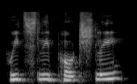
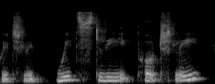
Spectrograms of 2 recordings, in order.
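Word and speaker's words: Huitzilopochtli: in the Mashika cosm cosmology were Wheatzi Pochi which was the sun god and I have an image of wheatly wetsley poachi and that is a very long word but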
